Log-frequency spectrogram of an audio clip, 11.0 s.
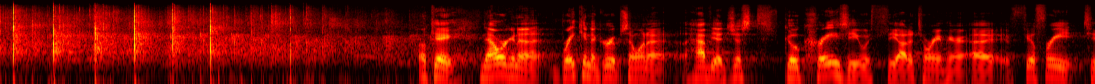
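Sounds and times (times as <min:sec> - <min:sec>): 
audience applauding: 0:00.0 - 0:04.8
speech: 0:04.2 - 0:10.9.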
